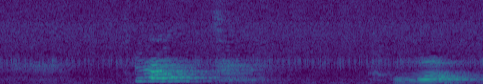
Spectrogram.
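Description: A single short, high-pitched vocal call about two-thirds of a second in, lasting under half a second, over quiet room tone.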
